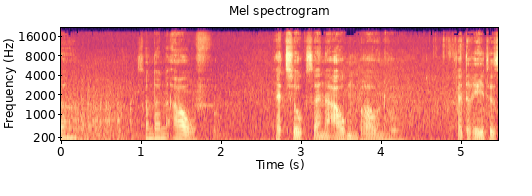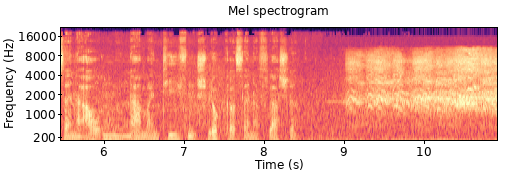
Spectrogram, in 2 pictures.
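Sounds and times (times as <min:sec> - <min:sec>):
low rumble: 0:00.0 - 0:10.9
speech: 0:01.0 - 0:02.0, 0:02.7 - 0:04.4, 0:05.0 - 0:09.3
flock of crows cawing loudly: 0:09.0 - 0:10.9.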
